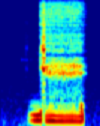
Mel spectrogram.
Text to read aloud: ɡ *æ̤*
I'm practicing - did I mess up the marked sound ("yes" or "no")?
yes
